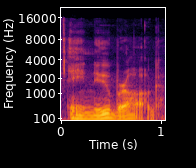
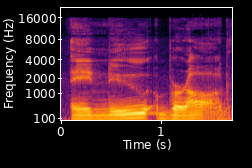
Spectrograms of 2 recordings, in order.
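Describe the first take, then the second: First: Said in the usual way. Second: A new Brog, slow, stretching out "new"; drawn-out, teasing reveal; drawn-out hype. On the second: Real, not acted. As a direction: savor "new" like an announcement. Hyping the new boss.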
